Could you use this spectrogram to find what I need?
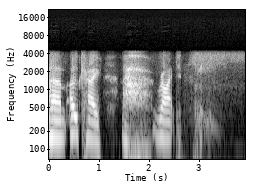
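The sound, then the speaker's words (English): A person takes a deep breath, a long airy exhale that trails off softly after a stretch of speech. “Okay, I'm taking a deep breath because I need to.”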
